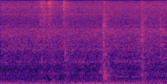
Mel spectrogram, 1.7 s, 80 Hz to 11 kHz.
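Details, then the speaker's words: Mercedes ML55 AMG W163 after installing a good used transfer case, engine running, shifted into drive and rolling forward and back: low, even drone with faint light ticks and no whine or clunk. Sounds quiet; normal transfer case operation after repair. "Drive. No clumping noise. Let's try to move forward and back a little bit. She's moving. It sounds really quiet, too."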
